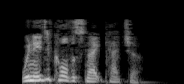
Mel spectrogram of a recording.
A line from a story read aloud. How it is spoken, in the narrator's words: she said sharply, masking the jitters she still felt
